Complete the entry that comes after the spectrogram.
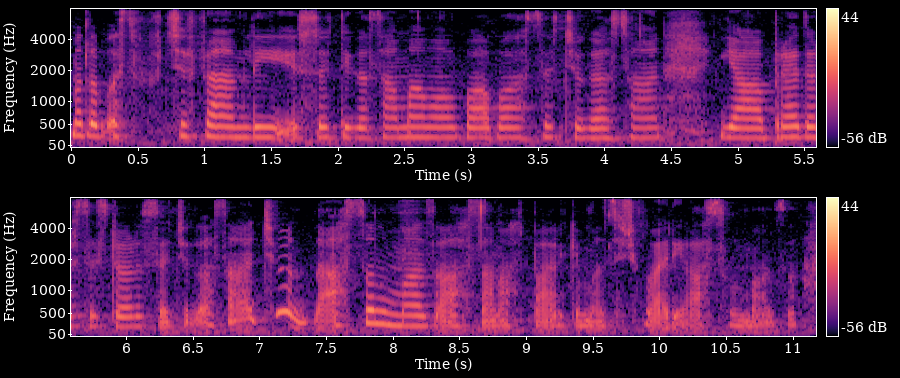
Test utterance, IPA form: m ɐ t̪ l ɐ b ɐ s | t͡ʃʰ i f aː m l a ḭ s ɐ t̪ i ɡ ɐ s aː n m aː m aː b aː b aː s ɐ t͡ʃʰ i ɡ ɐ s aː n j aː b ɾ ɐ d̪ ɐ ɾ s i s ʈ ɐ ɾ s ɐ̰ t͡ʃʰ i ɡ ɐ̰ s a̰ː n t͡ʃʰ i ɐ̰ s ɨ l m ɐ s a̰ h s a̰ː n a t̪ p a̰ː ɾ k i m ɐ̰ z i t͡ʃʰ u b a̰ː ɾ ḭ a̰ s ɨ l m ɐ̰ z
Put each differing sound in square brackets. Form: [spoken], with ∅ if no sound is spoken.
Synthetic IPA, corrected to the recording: m ɐ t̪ l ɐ b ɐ s | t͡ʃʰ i f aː m l [i] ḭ s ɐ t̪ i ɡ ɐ s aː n m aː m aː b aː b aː s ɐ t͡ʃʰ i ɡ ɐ s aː n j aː b ɾ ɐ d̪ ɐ ɾ s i s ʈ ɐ ɾ s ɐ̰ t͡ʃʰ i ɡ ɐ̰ s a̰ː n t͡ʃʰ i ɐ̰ s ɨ l m ɐ [z] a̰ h s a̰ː n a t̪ p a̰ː ɾ k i m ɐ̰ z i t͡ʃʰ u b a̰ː ɾ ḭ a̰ s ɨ l m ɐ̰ z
